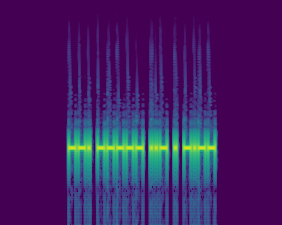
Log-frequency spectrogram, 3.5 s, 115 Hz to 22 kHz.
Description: Morse code, heard as a keyed tone, about 37 wpm, 700 Hz. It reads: G0UEY
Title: DXCC-100 Call Signs - 5 Characters - Repeated 2x - 40wpm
